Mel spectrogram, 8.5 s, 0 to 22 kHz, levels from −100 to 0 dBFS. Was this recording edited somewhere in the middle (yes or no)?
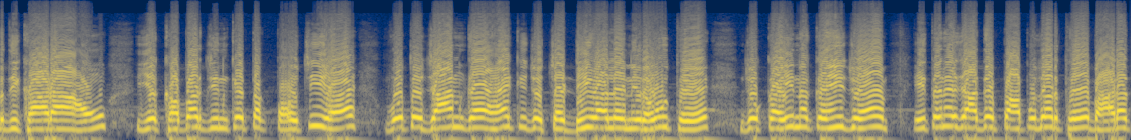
no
